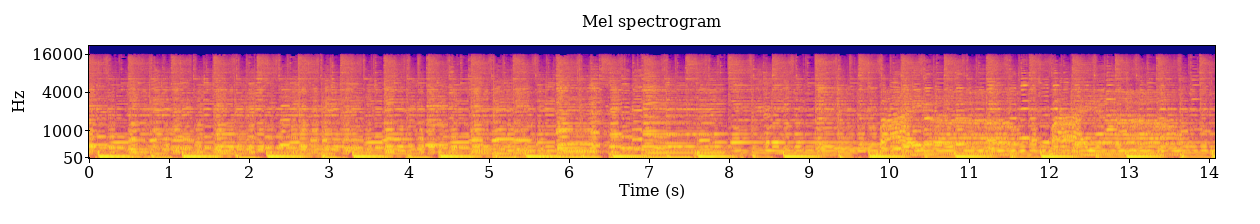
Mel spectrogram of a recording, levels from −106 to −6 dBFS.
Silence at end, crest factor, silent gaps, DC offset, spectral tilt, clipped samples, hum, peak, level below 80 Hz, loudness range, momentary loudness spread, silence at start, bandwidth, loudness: 0 s; 12 dB; none; under 0.1%; -5.5 dB/octave; under 0.1%; none; 0 dBFS; -22 dBFS; 1 LU; 4 LU; 0 s; 16.5 kHz; -14 LUFS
